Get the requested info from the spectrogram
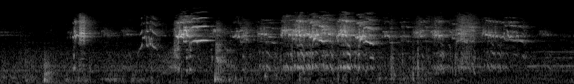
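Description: Australian King Parrot giving a run of shrill, high chirps and squeaky notes in quick, uneven bursts.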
